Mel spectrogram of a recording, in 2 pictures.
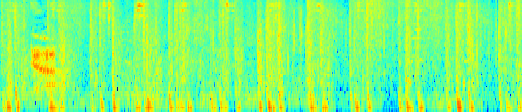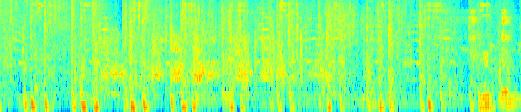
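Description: Horse hooves thud steadily on a dirt trail.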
